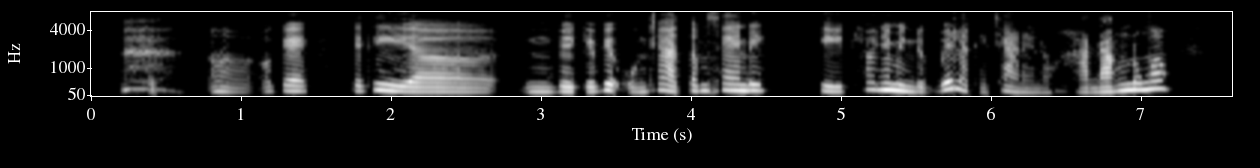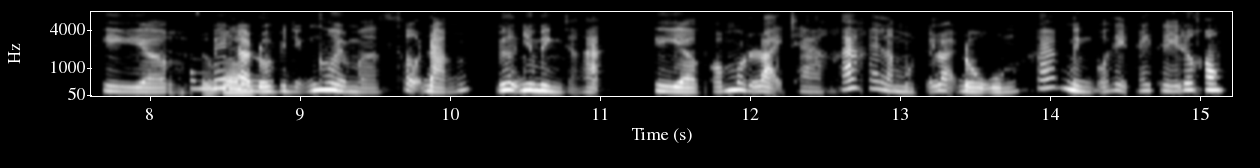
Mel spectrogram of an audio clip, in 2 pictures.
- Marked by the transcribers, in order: other background noise; tapping
- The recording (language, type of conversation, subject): Vietnamese, podcast, Mẹo ngủ ngon để mau hồi phục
